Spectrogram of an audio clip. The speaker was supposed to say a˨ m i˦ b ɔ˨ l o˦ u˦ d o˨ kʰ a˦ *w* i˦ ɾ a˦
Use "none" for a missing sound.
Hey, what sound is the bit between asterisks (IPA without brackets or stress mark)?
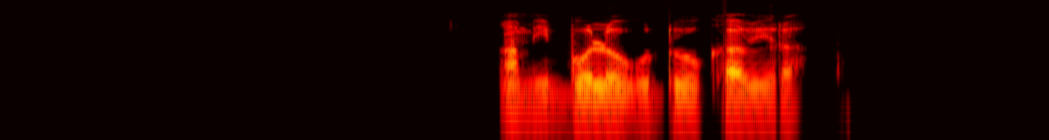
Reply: w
